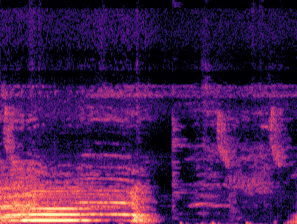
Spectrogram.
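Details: Farm cow giving a loud, sustained moo of about one and a half seconds, strongly harmonic and level in pitch, then cutting off into quiet background with faint clicks and distant sounds.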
